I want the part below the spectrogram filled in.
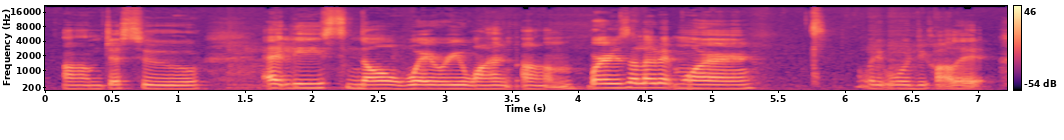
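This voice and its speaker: A woman with a Hawaiian accent, fairly low in pitch, at a fairly slow pace with monotone, flat intonation. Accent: Hawaii local English. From Hawaii, Big Island (Hilo side). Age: 20s. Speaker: real estate investor. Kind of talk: workshop testimony. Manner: hesitant, many fillers.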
